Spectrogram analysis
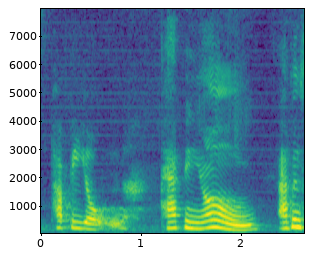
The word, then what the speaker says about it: Papillion: It's Papillion.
